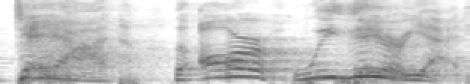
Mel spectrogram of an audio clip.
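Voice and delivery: put-on high, slow whining child; whiny kid. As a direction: drag it out like a bored kid.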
